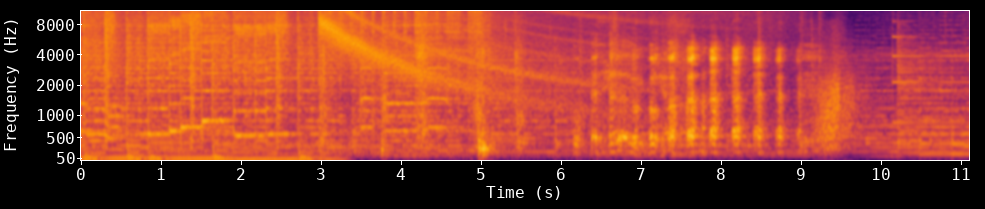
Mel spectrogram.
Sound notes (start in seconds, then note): 3.0 cracking; 6.0 laughing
